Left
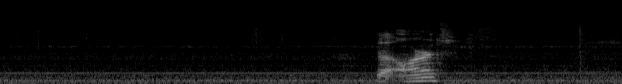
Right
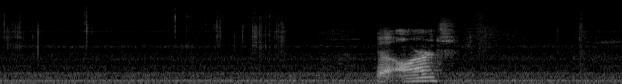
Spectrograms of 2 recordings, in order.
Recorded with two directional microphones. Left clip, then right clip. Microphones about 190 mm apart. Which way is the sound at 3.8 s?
20° right (ahead or behind).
